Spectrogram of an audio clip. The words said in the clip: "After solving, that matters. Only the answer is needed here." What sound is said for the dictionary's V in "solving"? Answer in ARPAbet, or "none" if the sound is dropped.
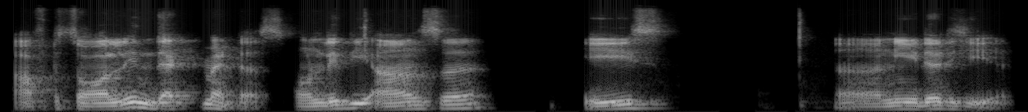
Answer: none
